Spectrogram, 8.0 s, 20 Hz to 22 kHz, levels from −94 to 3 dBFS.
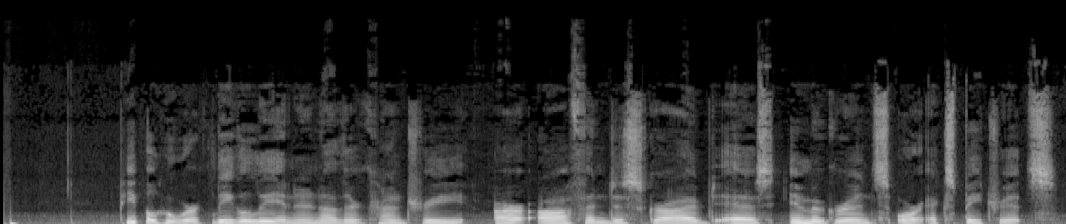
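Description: From 1.73 to 6.63 s a time-stretched section slows the speech to about 0.64 speed with pitch unchanged, likely software stretching, sounding dragged, with spectrogram features drawn out and repeated.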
